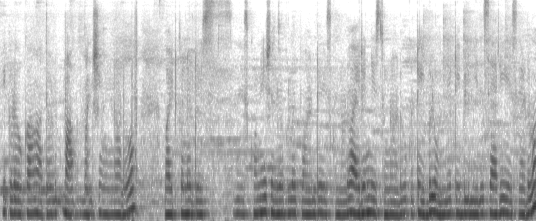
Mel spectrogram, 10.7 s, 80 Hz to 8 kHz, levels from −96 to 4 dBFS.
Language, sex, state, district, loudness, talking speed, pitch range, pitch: Telugu, female, Telangana, Karimnagar, -27 LUFS, 130 wpm, 175-185 Hz, 180 Hz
